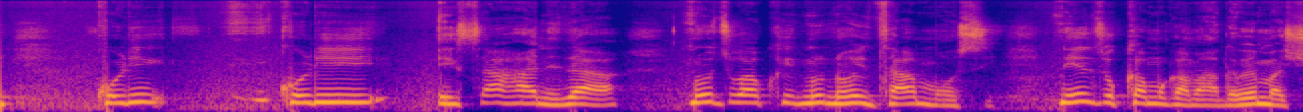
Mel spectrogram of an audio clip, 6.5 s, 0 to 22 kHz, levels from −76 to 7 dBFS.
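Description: Gain pumping throughout: input gain likely far too high, a fast limiter clamping each loud sound, so the gain swings about 25 dB.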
